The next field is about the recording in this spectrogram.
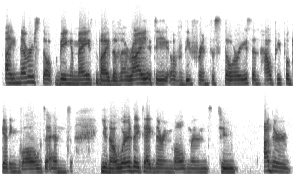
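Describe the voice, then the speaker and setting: A woman with a strong Italian accent, speaking English as her second language in a relaxed interview chat. Her voice sits low for a woman and sounds dry and a little muffled. She pauses often with fillers and restarts her sentences. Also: dry recording. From Italy. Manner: thoughtful, with many fillers and restarts. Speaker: podcast guest.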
